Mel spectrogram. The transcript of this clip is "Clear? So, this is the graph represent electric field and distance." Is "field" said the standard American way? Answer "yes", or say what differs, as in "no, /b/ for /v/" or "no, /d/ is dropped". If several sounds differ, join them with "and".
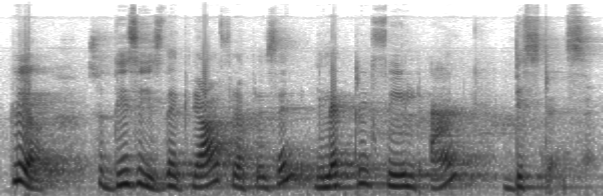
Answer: yes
